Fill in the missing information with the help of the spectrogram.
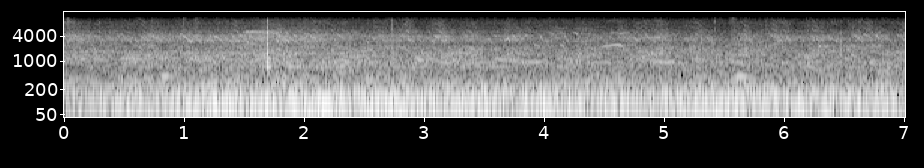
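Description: Open-air background noise: a steady low hum with a few faint bird calls, and one sharp click nearly two seconds in.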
